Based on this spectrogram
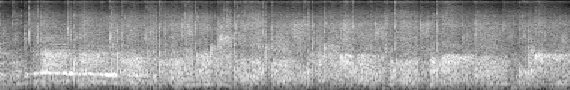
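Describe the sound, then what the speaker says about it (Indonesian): Students in a classroom clap for a classmate who gave the lesson's conclusion, a dense, steady patter of applause lasting several seconds, close and lively, with a brief voice near the start. "tepuk tangan untuk yang menyimpulkan"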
